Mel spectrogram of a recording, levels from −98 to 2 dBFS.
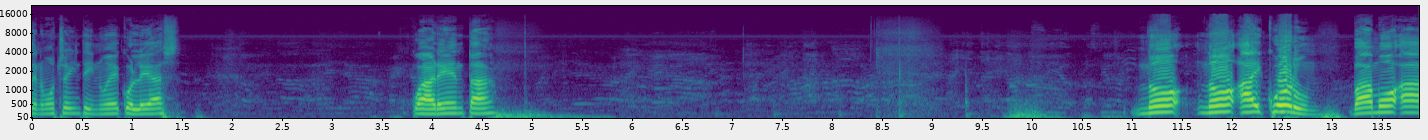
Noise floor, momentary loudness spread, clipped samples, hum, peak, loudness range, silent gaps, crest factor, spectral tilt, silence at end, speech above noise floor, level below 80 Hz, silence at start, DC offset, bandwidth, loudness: -64 dBFS; 25 LU; under 0.1%; none; -6 dBFS; 11 LU; none; 16 dB; -5.5 dB/octave; 0 s; 47 dB; -46 dBFS; 0 s; under 0.1%; 13.5 kHz; -18 LUFS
